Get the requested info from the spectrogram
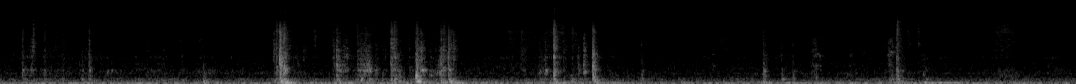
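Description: Short clicks and knocks from hands handling a steering wheel and column: a cluster a few seconds in, two more around the middle and one near the end, over a low steady rumble.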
